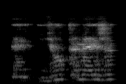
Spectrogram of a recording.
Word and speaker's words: euthanasia: Euthanasia? I can't pronounce that. Euthanasia, so the E is silent.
